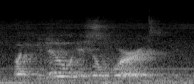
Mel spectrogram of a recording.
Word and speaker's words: GNU: Pronounce, say, the GNU system. However, in Italian, it's okay to pronounce it new, which is how you pronounce the name.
